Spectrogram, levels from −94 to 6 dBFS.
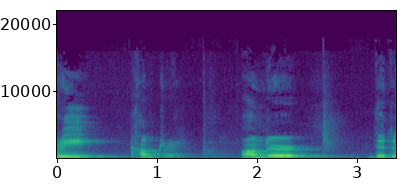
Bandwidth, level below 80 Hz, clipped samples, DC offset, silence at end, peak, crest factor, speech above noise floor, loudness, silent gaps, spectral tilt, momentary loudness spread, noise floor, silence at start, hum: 12.5 kHz; -60 dBFS; under 0.1%; under 0.1%; 0 s; -6 dBFS; 18 dB; 33 dB; -21 LUFS; none; -7 dB/octave; 25 LU; -55 dBFS; 0 s; none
